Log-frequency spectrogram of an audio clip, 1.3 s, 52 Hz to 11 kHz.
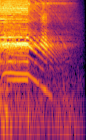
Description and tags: Toys-Borken RC Helicopter-11
The sound of a broken toy helicopter trying its best.
broken, buzz, gear, helicopter, machine, motor, toy, whir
